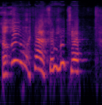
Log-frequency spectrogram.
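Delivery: tiny, very high-pitched little pixie voice. Narrating a tabletop game, the game master voices the little pixie in the back: little pixie voice. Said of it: "the little pixie in the back go".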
